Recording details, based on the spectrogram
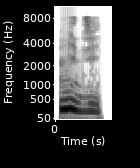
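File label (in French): "midi", French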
